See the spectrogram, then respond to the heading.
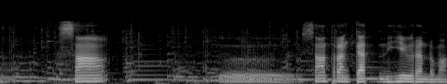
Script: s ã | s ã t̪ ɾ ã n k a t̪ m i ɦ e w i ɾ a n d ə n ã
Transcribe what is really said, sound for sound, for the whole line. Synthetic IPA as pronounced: s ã | s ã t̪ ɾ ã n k a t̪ n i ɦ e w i ɾ a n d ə m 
